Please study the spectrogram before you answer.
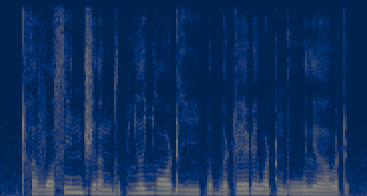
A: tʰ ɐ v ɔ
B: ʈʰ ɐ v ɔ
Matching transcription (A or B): B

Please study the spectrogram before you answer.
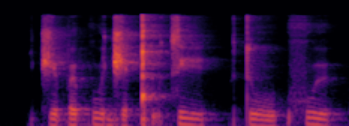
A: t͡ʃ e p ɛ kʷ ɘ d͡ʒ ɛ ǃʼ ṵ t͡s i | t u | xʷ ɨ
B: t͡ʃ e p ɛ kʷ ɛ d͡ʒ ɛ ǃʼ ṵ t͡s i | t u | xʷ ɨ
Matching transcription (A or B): A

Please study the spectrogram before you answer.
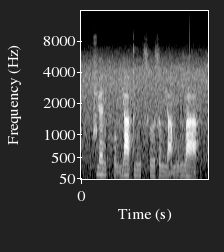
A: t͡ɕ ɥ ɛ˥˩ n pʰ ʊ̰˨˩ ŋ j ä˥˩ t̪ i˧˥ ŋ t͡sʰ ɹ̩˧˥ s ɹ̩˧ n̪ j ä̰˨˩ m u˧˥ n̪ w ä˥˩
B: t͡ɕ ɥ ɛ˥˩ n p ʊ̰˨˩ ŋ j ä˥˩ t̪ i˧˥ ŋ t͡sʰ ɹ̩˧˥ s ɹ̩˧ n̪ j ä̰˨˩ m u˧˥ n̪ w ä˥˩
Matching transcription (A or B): A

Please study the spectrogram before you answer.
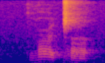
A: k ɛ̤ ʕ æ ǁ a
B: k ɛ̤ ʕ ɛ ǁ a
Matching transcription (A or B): B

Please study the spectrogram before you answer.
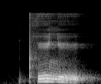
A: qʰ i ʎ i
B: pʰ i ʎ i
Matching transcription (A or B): B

